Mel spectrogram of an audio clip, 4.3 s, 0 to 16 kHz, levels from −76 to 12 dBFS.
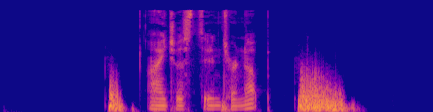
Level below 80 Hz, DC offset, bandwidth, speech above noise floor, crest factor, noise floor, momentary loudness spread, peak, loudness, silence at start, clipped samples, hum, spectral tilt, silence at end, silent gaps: -32 dBFS; under 0.1%; 11.5 kHz; 61 dB; 18 dB; -80 dBFS; 12 LU; -2 dBFS; -18 LUFS; 1.1 s; under 0.1%; none; -5 dB/octave; 0.75 s; none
